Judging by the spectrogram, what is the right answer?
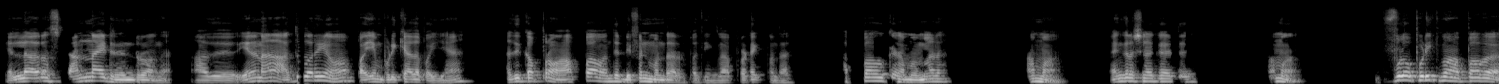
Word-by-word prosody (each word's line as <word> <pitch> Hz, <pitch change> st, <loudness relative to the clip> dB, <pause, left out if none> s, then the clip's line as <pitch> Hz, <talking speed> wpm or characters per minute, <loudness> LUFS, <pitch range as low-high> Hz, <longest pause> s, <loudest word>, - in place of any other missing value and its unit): எல்லாரும் 145 Hz, +2 st, +3 dB
ஸ்டன் 140 Hz, +5 st, -2 dB
ஆயிட்டு 135 Hz, -10 st, +3 dB
நின்றுவாங்க. 105 Hz, -4 st, +2 dB, 0.4 s
அது 95 Hz, 0 st, 0 dB, 0.3 s
என்னன்னா, 150 Hz, +1 st, +1 dB, 0.2 s
அதுவரையும் 185 Hz, -6 st, +1 dB, 0.2 s
பையன் 125 Hz, +2 st, +1 dB
புடிக்காத 115 Hz, +1 st, +1 dB
பையன். 90 Hz, +7 st, -4 dB, 0.5 s
அதுக்கப்புறம் 145 Hz, -5 st, +1 dB
அப்பா 120 Hz, +10 st, -1 dB
வந்து 140 Hz, +1 st, +1 dB
டிஃபெண்ட் 130 Hz, +4 st, +1 dB
பண்றாரு 105 Hz, -5 st, 0 dB
பார்த்தீங்களா? 90 Hz, +1 st, -7 dB
புரொடெக்ட் 110 Hz, +2 st, -5 dB
பண்றாரு. 85 Hz, -1 st, -8 dB, 0.6 s
அப்பாவுக்கு 165 Hz, -1 st, -1 dB
நம்ம 110 Hz, -1 st, +2 dB
மேல 135 Hz, +1 st, 0 dB, 1.0 s
ஆமா. 135 Hz, -1 st, +2 dB, 0.6 s
பயங்கர 145 Hz, +6 st, +2 dB
ஷாக் 140 Hz, -1 st, +1 dB
ஆகுது. 130 Hz, -2 st, -5 dB, 0.9 s
ஆமா. -, -, +1 dB, 0.9 s
இவ்வளவு 190 Hz, -, +4 dB
பிடிக்குமா 195 Hz, -3 st, +4 dB
அப்பாவ 155 Hz, +1 st, +1 dB
135 Hz, 115 wpm, -23 LUFS, 110-155 Hz, 1.0 s, இவ்வளவு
